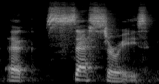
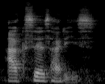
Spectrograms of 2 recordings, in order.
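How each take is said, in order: First: The stress falls on the second syllable. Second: The stress does not fall on the second syllable. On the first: The speaker calls it right. "it's really important to keep the second syllable stress" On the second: The speaker calls it wrong.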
